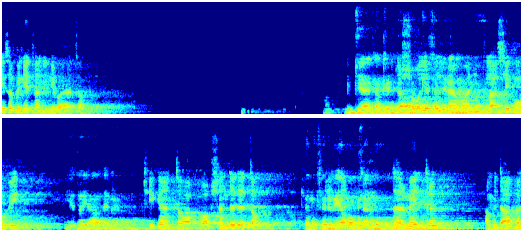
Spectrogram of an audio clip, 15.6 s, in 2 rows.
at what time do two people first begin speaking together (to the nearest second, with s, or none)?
6 s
